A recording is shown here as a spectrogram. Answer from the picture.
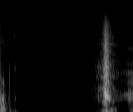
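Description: Dead silence between narrated lines, with a short breath-like voice sound about one and a half seconds in.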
